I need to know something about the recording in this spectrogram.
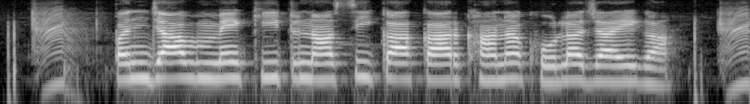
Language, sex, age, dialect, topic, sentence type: Hindi, female, 18-24, Kanauji Braj Bhasha, agriculture, statement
